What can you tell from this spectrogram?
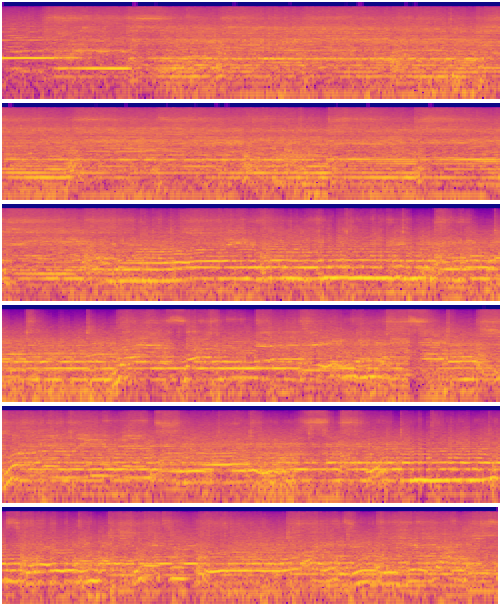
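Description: Rock band playing live: electric guitars, bass guitar and drums, very loud throughout.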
